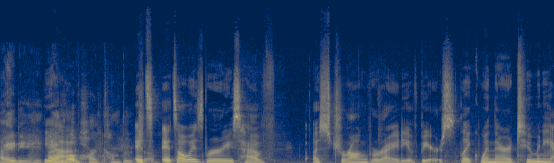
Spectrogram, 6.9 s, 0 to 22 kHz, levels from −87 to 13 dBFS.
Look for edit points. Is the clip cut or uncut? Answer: cut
